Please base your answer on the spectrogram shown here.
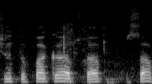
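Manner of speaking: very high, shrill, shouted yell. Acting out the dog that stands between two people joking around, imitating a dog yelling. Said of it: "starts yelling at us".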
